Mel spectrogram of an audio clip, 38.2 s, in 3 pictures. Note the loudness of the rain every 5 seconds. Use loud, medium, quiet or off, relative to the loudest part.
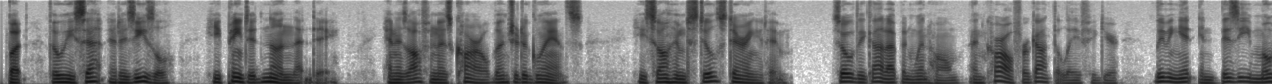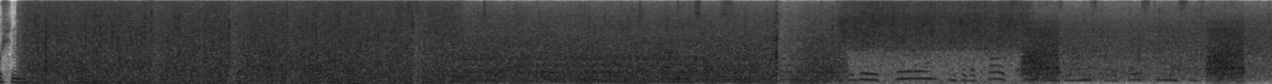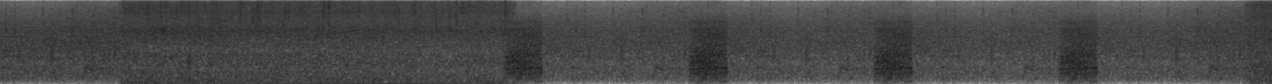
off, off, loud, loud, loud, medium, medium, medium.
